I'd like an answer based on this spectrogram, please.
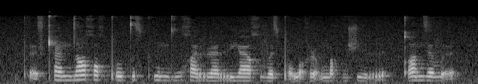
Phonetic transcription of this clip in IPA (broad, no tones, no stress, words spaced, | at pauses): pʰɛ̰sʈʰæ ndɑχɔχ pʼʊt̪əspʰi ndṳχærɭær jæχ vɛspʼɔ̰wɔ̰χɭɔ̰ ŋʊqṳʃir | qʼɑnzɛvɛ̰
